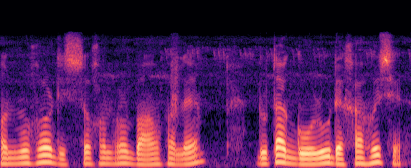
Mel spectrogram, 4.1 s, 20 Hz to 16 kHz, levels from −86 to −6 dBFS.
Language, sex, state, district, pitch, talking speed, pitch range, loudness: Assamese, male, Assam, Sonitpur, 125 Hz, 100 wpm, 115-135 Hz, -18 LUFS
